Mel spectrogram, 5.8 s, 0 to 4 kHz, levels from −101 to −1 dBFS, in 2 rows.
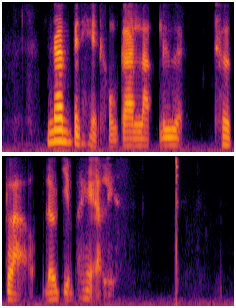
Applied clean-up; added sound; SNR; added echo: neural diffusion model UNIVERSE++.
